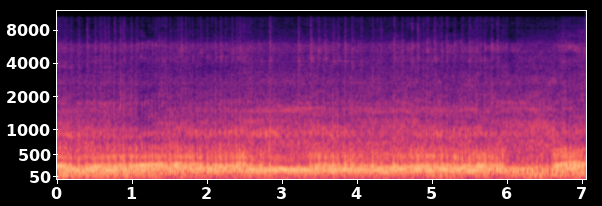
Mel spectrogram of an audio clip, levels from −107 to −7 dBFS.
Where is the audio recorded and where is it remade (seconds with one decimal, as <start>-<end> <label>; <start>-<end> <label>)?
0.0-1.1 recorded; 1.1-1.6 remade; 1.6-4.4 recorded; 4.4-7.1 remade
